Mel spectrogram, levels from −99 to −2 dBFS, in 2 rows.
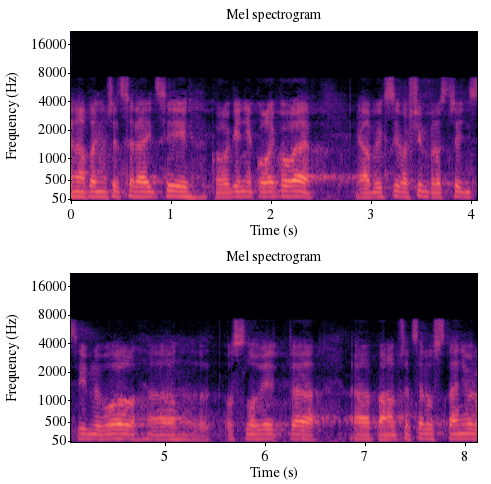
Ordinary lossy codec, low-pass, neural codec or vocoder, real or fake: MP3, 48 kbps; 7.2 kHz; codec, 16 kHz, 4 kbps, FreqCodec, smaller model; fake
